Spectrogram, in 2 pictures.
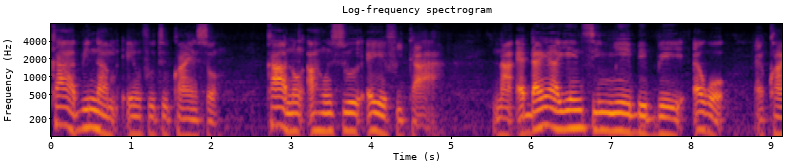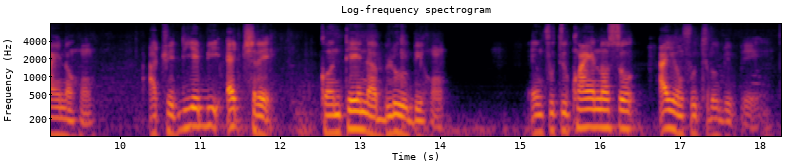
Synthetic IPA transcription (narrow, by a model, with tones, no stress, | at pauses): kʰaː˦˨bi˦nã˨mɛ˨ɱ̩˨fu˨tʰu˨kʷʰã˦nsʊ̰˨ | kʰaː˦˨nʊ̃˦ʔa̰˨ɦʊ̃˦su˦o˦ʔɛ˦jɛ˨fi˨tʰa̰ː˨ | nã˨ʔɛ˨dã˦na˨jɛ˦n̩˦tʰi˦ɲĩ˦e˨be˨bɾeː˨ɛ˦wɔ˨ | ɛ̰˨kʷʰã˦nnʊ̃˨ɦʊ̰̃˦ | a̰˨t͡ɕᶣɪ˨dɪ˦ɛ˦bi˦ʔɛ˦t͡ɕᶣʰɪ˨ɾɪ˨ | kʰɔ̃˨ntʰe˦na˨blo˦˨bi˨ɦʊ̰̃˨ | m̩˨fu˨tʰu˨kʰã˦nː˦nʊ̃˦sʊ˦ | a˦jɛ˨m̩˨fu˦tʰʊ˨ɾo˦be˨bɾḛː˨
